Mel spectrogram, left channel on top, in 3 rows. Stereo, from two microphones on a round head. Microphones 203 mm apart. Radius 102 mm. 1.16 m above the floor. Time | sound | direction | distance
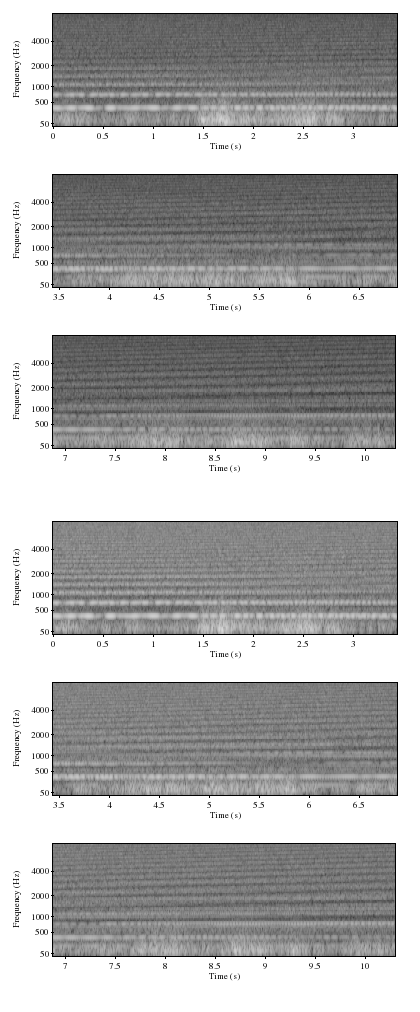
0.0 | a drone | 75° right (ahead or behind) | ?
